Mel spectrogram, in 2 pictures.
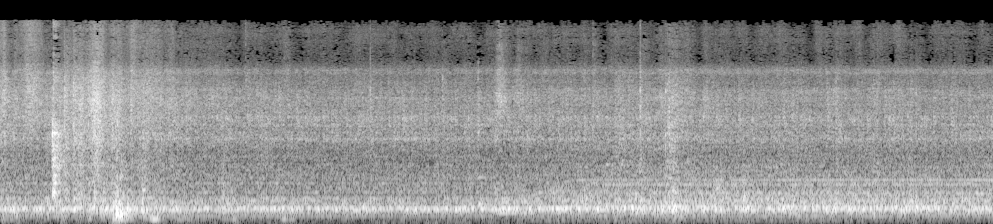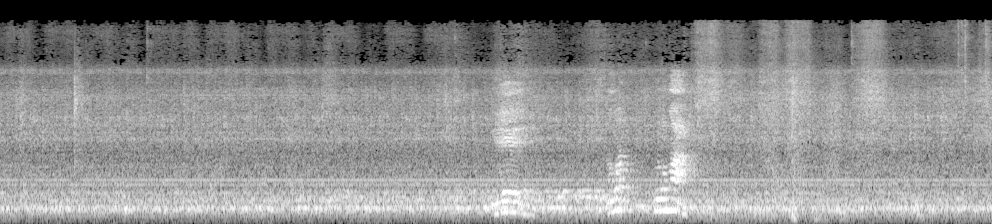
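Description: Hands rub and press on skin.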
